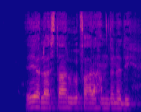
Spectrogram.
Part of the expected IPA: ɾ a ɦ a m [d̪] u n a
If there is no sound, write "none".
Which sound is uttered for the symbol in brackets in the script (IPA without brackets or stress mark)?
d̪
